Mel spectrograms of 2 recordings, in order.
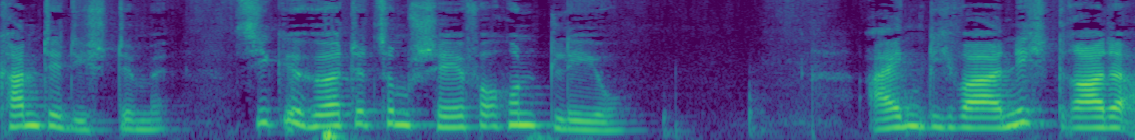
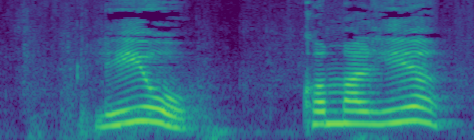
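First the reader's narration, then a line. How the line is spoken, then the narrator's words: Calling out. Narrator (German): rief ich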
